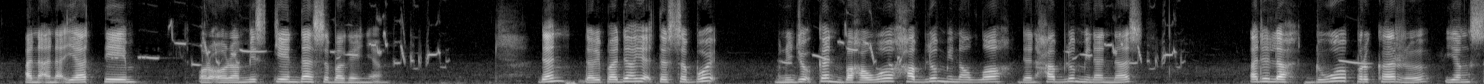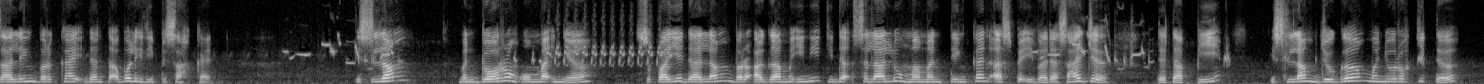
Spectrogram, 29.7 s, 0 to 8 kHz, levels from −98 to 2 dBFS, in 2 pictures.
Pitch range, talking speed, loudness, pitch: 220-275 Hz, 90 wpm, -23 LUFS, 240 Hz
